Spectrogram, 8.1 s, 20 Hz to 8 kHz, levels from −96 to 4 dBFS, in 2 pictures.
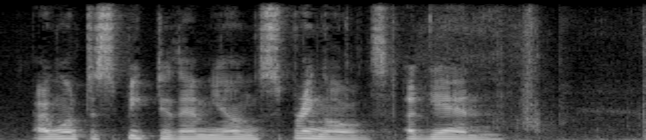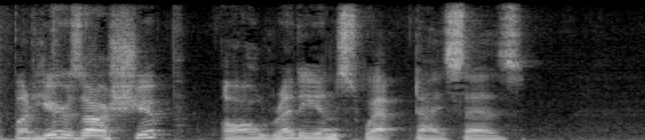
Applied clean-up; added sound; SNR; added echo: none; none; none; none.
